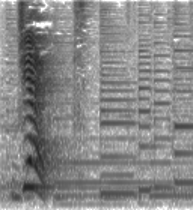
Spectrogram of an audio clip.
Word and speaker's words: jet: Jet. Jet. Jet. Avión. Hay que pronunciar muy bien la T al final.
